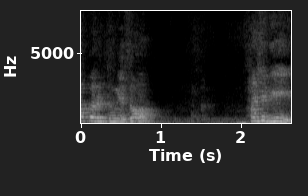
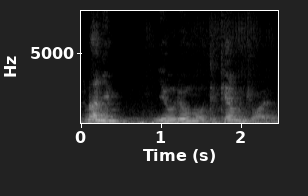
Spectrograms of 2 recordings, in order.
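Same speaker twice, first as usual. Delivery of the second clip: softer, lower pleading prayer; quiet prayer; 7 semitones lower, 5 dB quieter, faster than usual. Retold or imitated. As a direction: plead humbly to God. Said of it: "무릎 꿇고 하나님께 기도하죠". (무릎 꿇고 하나님께 드리는 작고 낮은 기도)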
